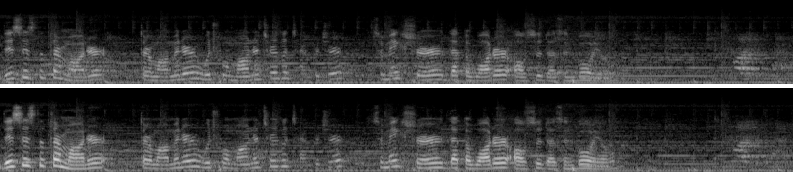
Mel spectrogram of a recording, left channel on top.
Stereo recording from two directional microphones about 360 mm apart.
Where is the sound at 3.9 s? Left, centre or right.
Right.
